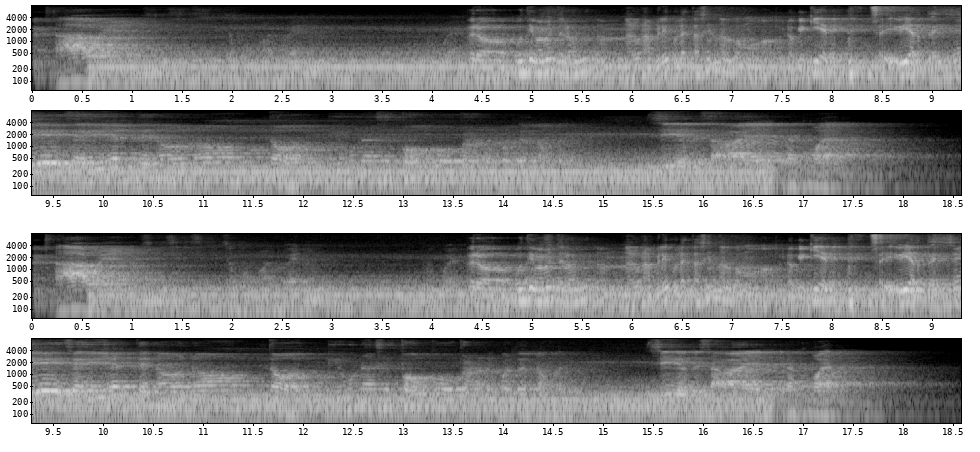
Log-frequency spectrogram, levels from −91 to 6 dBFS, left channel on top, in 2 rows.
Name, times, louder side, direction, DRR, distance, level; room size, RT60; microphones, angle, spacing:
voice 1, 0.2-2.8 3.9-4.4 4.9-5.3 9.0-14.7 15.5-17.3, right 1 dB, 90° right, 0 dB, 7.3 m, -25 dB
sound 1, 0.6-16.7, left 1 dB, 25° left, 1.3 m, -25 dB
voice 2, 4.3-9.1, equal, 5° right, 3 dB, 1.7 m, -22 dB
26.0 x 21.0 x 8.8 m, 2.1 s
head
